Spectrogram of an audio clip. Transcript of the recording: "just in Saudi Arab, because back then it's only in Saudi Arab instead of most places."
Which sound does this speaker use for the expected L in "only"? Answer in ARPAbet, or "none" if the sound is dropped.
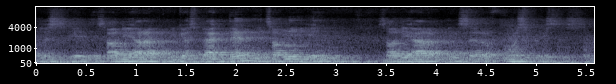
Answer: none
